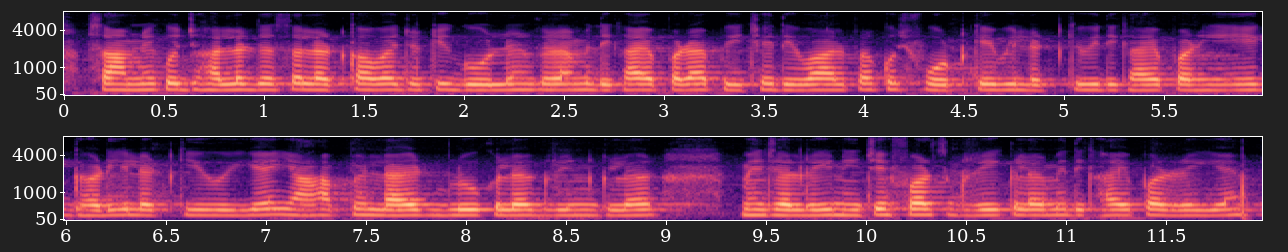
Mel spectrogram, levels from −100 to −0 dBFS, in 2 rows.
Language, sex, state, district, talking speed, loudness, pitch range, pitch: Hindi, female, Uttarakhand, Uttarkashi, 260 wpm, -20 LUFS, 195-205 Hz, 200 Hz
